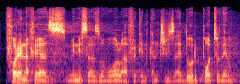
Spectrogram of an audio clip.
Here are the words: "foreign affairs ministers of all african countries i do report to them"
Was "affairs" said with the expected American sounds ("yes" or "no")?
yes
